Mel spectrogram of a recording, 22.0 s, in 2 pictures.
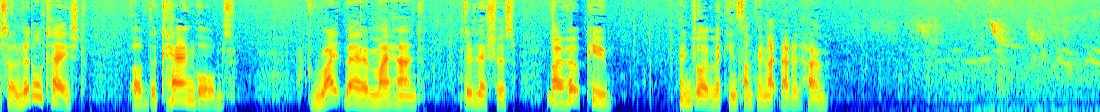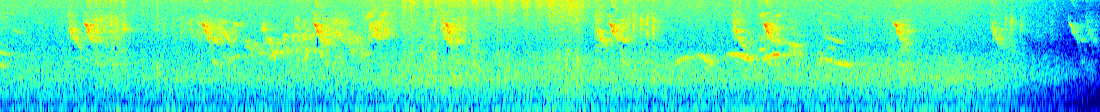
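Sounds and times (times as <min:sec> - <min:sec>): steady background hiss: 0:00.0 - 0:21.8
small birds chirping: 0:08.1 - 0:20.3, 0:20.9 - 0:22.0.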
